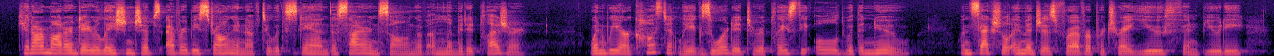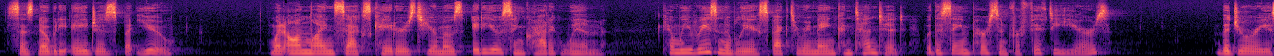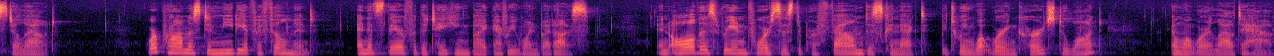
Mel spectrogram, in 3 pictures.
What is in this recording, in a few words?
Nonfiction Narration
